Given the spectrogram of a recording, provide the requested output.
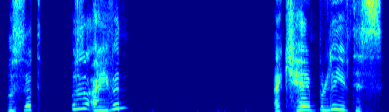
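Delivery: acted game dialogue. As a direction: read the cutscene lines with mild hurt. Voices game dialogue scene.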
